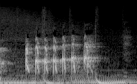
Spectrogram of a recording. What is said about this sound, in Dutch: Dolfijnen maken een soort klikgeluid, hè? dat klinkt zo.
